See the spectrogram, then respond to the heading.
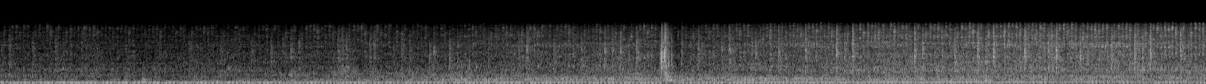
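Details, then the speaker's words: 1929 Ford Model A pickup flathead four-cylinder, hood open, after a drive: low, slightly lumpy idle with a light puffing tick on each firing pulse, from a bit of an exhaust leak; updraft carburetor. "there she is an old Flathead it's got a bit of an exhaust leak"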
